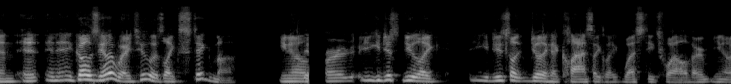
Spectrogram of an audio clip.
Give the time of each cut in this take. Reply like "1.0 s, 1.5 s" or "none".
3.1 s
